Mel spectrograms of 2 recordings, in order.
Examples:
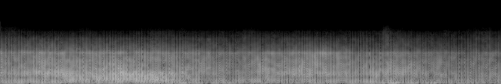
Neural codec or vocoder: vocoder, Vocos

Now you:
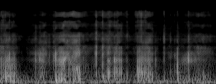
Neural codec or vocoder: vocoder, Vocos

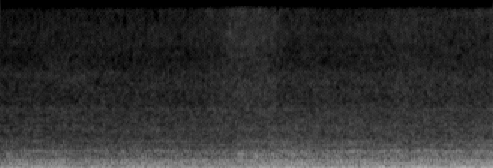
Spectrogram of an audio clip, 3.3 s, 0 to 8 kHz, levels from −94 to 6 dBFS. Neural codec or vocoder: vocoder, Vocos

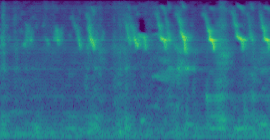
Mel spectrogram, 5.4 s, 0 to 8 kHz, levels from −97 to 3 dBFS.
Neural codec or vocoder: vocoder, Vocos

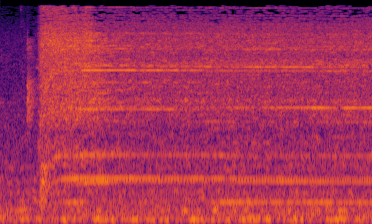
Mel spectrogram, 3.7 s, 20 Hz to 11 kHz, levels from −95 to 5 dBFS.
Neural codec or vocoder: none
